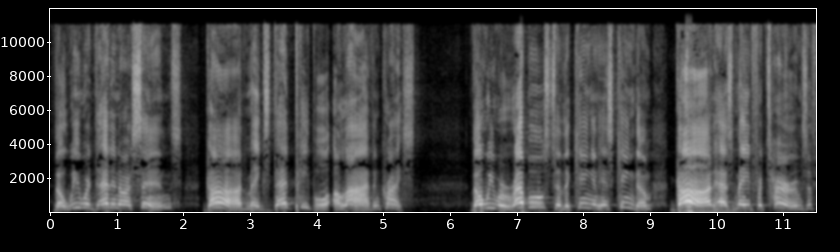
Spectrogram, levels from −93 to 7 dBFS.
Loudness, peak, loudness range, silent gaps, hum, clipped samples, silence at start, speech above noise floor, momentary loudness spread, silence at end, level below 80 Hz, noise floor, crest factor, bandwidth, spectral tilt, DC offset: -19 LUFS; 0 dBFS; 7 LU; none; none; under 0.1%; 0.1 s; 46 dB; 14 LU; 0 s; -56 dBFS; -65 dBFS; 20 dB; 12 kHz; -0.5 dB/octave; under 0.1%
